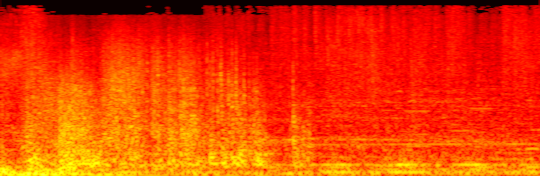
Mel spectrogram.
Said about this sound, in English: He was about to push through it when his door blew off its hinges.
